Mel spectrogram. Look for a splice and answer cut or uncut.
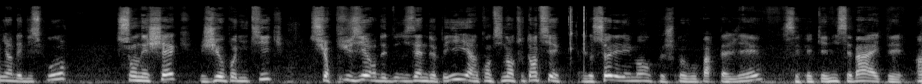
cut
